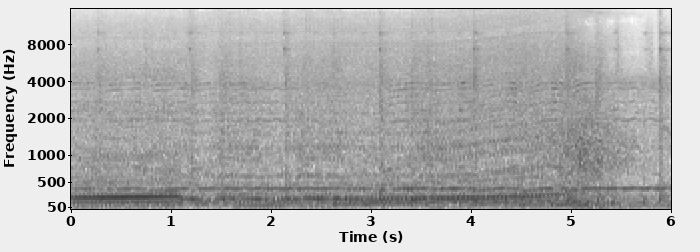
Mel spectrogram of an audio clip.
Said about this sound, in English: On a suburban street, a Post and Kellogg's truck race. Neck and neck, they zoom down the road.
